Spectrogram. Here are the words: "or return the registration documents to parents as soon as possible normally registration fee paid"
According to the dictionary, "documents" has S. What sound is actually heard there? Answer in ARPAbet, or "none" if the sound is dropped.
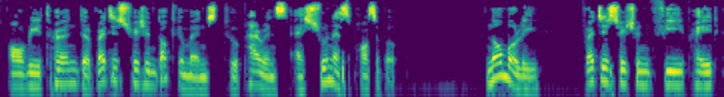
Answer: none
